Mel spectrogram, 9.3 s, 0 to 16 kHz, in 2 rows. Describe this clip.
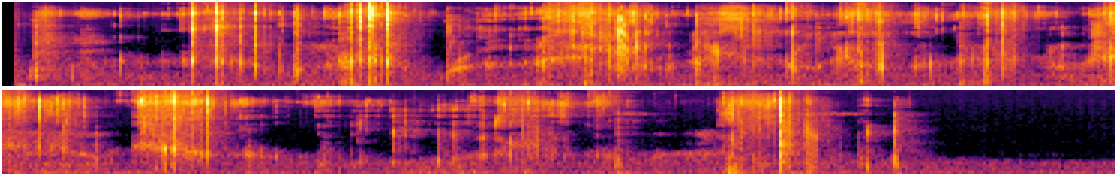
Sound effects > Other
Gross horror eating sounds
The second sampling of me chewing up chicken bone, chicken cartilage, and chicken meat. Got the resources from the Foodlion deli. The first sampling was a total fluke, so I uploaded this one instead. You can use it for, like, a big monster eating something. That's what I'm using it for. Enjoy. ... Definitely rinsing out my mouth after this. Recorded with a standard cellphone microphone. A Samsung Galaxy A02S in particular.
Blood, Gore, Gross, Horror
